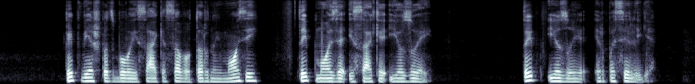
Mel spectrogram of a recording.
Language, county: Lithuanian, Panevėžys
